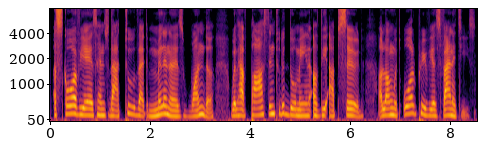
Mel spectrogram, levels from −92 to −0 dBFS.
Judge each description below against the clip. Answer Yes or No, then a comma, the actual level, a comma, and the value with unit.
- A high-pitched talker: No, medium, 170 Hz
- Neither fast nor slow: Yes, average, 170 wpm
